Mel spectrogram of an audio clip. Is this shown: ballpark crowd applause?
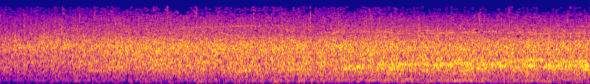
yes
